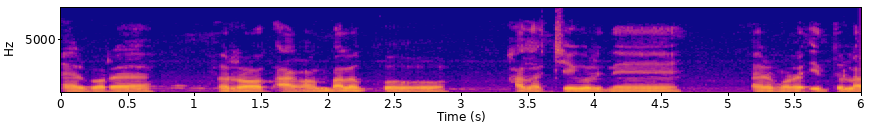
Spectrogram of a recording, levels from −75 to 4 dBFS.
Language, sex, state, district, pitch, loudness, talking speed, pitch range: Chakma, male, Tripura, Dhalai, 85 Hz, -17 LUFS, 100 wpm, 85-90 Hz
